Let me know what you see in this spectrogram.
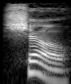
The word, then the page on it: show: American English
